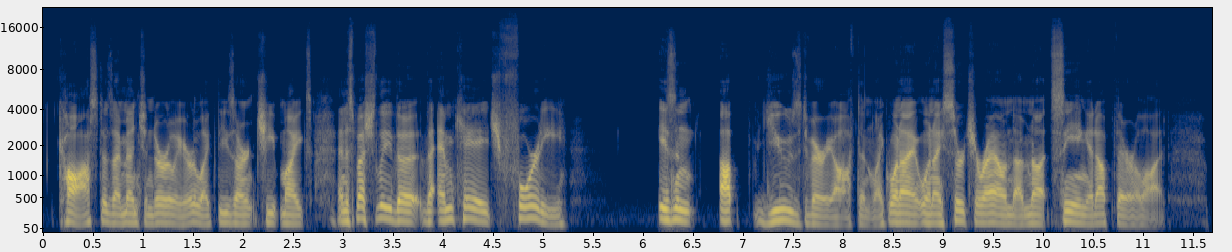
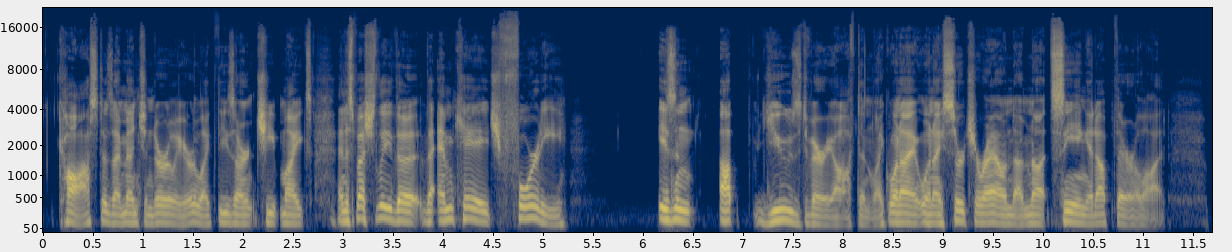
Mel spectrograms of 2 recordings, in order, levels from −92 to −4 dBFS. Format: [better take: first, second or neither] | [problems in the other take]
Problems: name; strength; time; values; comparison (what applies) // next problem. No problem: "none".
second | muffled; very; fading above 3.5 kHz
